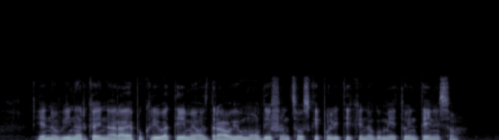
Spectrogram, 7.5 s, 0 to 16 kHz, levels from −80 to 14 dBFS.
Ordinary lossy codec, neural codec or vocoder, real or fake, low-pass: none; none; real; 7.2 kHz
